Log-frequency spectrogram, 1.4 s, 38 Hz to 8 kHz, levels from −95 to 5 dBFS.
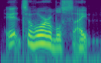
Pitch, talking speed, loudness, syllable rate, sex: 175 Hz, 175 wpm, -17 LUFS, 5.7 syllables/s, female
